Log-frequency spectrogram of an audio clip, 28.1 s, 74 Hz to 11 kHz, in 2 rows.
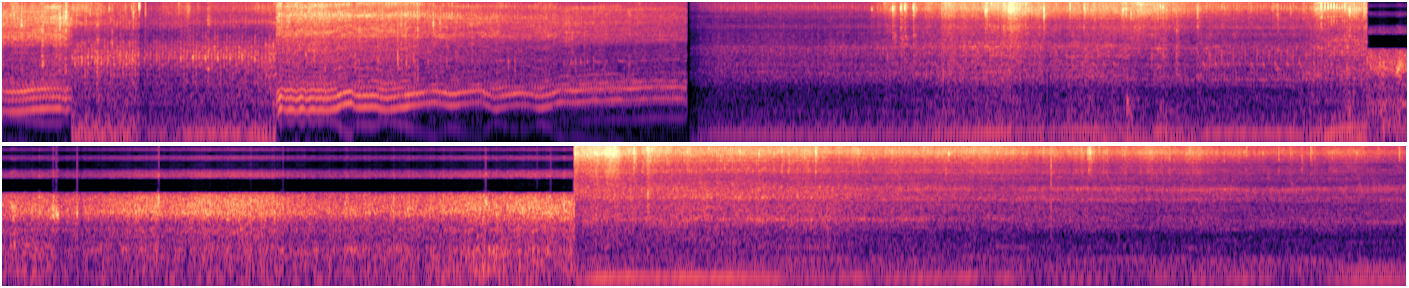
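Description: Kubota L5018 tractor's diesel engine running steadily while working. Over the first several seconds a wavering tone rises and falls over it. The sound changes abruptly about seven seconds in and again at about 14 and 20 seconds.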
